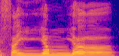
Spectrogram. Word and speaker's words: संयम्य: तानी सर्वाणि और संयम य तो य के ऊपर आघात है। म का दो बार उच्चारण आएगा गूंजता हुआ।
